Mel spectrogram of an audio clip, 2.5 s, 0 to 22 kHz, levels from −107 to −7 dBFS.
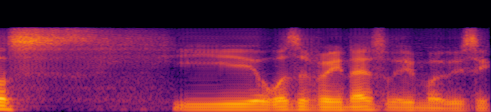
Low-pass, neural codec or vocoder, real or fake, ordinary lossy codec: none; codec, 16 kHz, 0.3 kbps, FocalCodec; fake; none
